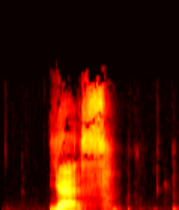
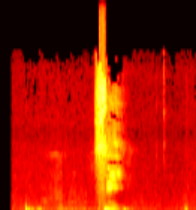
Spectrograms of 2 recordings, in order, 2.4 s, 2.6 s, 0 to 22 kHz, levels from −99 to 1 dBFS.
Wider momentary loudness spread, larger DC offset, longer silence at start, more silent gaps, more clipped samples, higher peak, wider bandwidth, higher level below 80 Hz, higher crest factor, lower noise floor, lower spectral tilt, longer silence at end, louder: second, 8 LU vs 25 LU; neither; first, 0.65 s vs 0.35 s; neither; second, under 0.1% vs 0.2%; about the same, -2 dBFS vs 0 dBFS; second, 14.5 kHz vs 17 kHz; second, -68 dBFS vs -42 dBFS; about the same, 22 dB vs 20 dB; first, -83 dBFS vs -51 dBFS; about the same, 0 dB/octave vs -1 dB/octave; first, 0.95 s vs 0.15 s; second, -19 LUFS vs -11 LUFS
